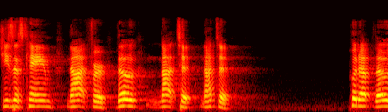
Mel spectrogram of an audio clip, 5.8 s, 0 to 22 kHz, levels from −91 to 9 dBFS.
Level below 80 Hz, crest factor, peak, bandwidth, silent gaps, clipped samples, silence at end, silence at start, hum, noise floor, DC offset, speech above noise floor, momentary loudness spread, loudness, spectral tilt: -70 dBFS; 20 dB; -2 dBFS; 11.5 kHz; none; under 0.1%; 0 s; 0 s; none; -71 dBFS; under 0.1%; 49 dB; 8 LU; -22 LUFS; -3.5 dB/octave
